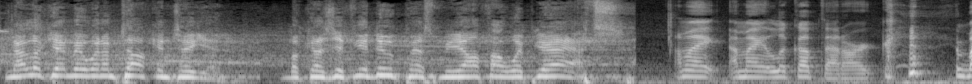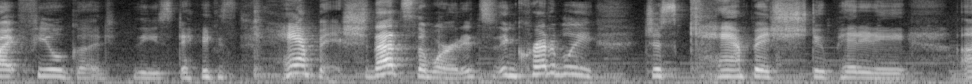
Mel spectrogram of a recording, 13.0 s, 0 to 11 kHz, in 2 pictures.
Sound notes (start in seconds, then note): 5.9 chuckles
